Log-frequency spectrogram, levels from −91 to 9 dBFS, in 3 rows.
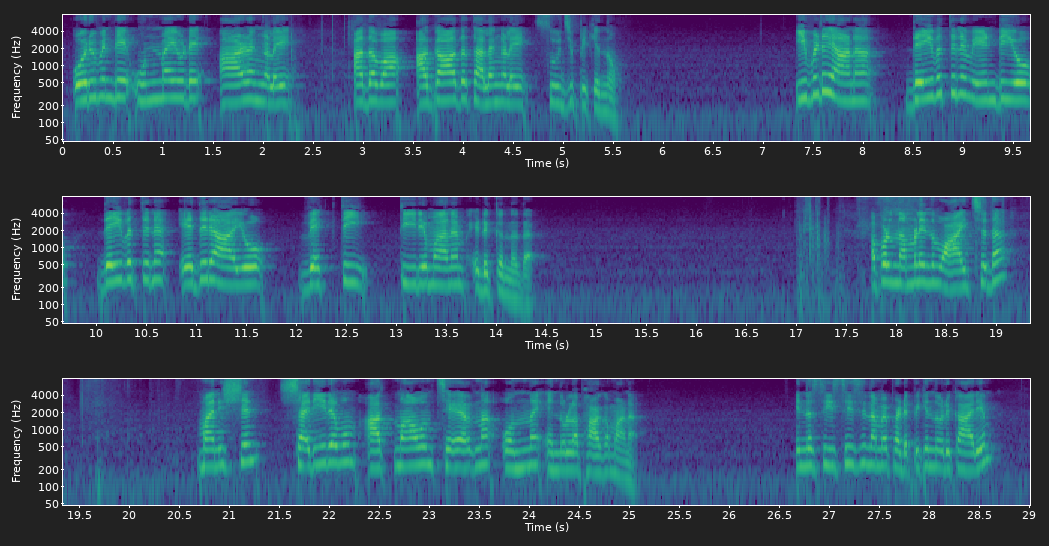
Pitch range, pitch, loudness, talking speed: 215-255 Hz, 235 Hz, -20 LUFS, 70 wpm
